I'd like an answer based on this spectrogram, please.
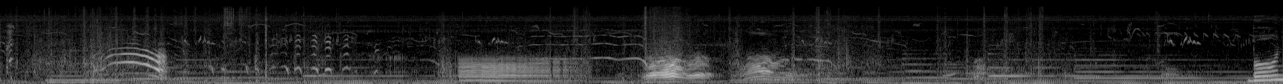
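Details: Spotted hyena clan on the Liuwa Plains, western Zambia: the queen's two young cubs take turns bossing an orphaned yearling at the bottom of the hierarchy; scattered arched squeals and a wavering whine stand out over sustained music.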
